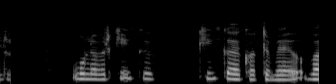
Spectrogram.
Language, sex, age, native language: Icelandic, female, 10, Icelandic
